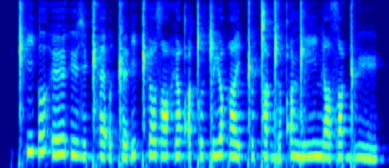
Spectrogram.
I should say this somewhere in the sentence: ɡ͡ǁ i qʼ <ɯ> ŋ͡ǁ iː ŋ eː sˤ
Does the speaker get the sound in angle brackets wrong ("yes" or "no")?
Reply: yes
